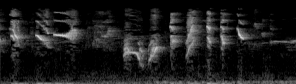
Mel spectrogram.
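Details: White-rumped shama singing in captivity as a lure, high whistled notes gliding down, followed by a run of rapid scratchy notes and a final thin whistle.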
